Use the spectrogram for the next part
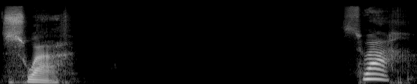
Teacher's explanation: it's a guttural R at the end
